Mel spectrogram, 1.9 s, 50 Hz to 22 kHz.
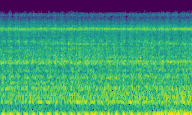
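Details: Yamaha NMAX 155 (new) after valve rocker arms (pelatuk klep) replaced for rough engine noise: steady, even low putter with constant pitch and no tapping or rattle; idle smooth again, normal.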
